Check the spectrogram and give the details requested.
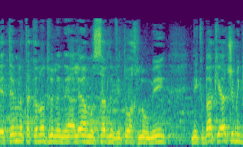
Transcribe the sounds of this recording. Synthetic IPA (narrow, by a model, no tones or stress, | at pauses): ete̞mlat̪akano̞tveleneale̞hamosad̪le̞vituaχleumi | nikbakeat̪ʃemeɡ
